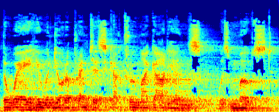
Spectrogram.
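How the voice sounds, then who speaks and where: A man playing a vain, vengeful ancient ghost lord in a video game, speaking in a grandiose, formal and deliberate manner. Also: low voice, fairly even intonation. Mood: grateful, proud. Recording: cavernous reverb, music underneath.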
